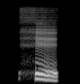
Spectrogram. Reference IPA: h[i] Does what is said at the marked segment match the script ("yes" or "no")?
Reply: no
